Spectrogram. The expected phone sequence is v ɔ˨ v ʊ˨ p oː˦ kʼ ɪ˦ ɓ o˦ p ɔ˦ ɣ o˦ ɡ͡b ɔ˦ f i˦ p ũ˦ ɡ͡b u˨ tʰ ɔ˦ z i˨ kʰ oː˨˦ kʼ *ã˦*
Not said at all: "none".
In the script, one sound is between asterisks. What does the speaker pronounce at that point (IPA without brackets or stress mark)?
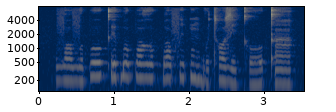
ã˨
